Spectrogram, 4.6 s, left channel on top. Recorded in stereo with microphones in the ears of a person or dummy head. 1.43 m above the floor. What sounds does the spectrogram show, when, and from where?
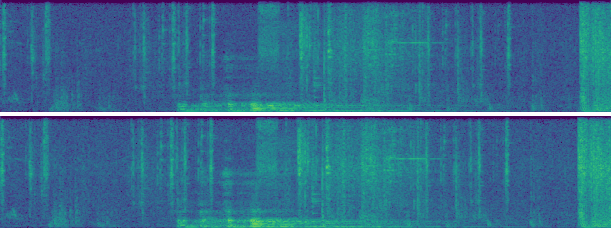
1.3 s laughter: 85° right, 1.8 m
